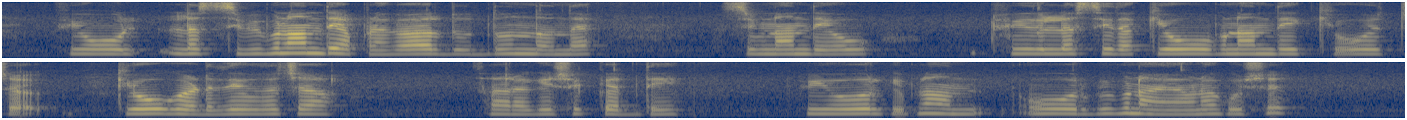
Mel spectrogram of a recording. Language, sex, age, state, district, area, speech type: Dogri, female, 30-45, Jammu and Kashmir, Samba, rural, spontaneous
